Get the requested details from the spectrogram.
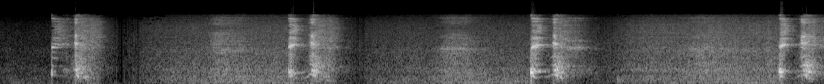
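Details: During a nap, with coughing also noted: four bouts of paired sharp sneezes, each a quick double burst, about every two and a half seconds, with soft breathing between; sneezing.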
